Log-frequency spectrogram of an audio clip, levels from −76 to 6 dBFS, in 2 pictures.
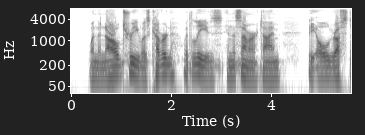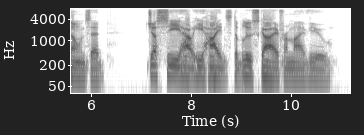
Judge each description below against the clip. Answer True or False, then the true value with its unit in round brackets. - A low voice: True (85 Hz)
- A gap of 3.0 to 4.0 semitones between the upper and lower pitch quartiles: False (2.4 semitones)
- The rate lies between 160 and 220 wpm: False (150 wpm)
